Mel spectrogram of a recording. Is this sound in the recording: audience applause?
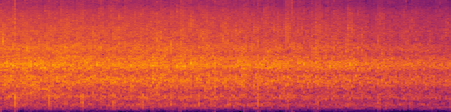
yes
